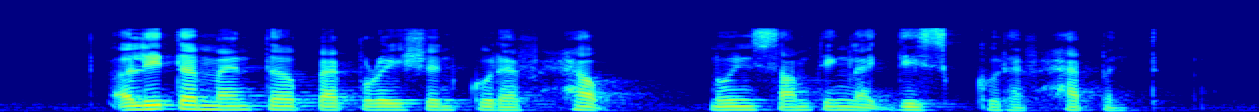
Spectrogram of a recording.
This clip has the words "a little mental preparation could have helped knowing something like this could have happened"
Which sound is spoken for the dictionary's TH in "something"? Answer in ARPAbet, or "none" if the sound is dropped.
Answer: T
